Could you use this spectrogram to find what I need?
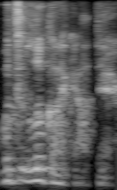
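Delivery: nervous, anxious, jittery delivery. Retelling a nervous question backstage after a hype set: imitating a nervous French Montana. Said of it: "looking around all nervous".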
